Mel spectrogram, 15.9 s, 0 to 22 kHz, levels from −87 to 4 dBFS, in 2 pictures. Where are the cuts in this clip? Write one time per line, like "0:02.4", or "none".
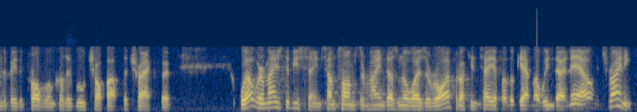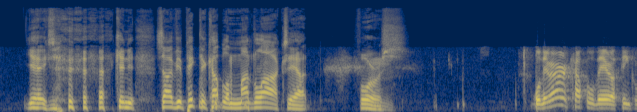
none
